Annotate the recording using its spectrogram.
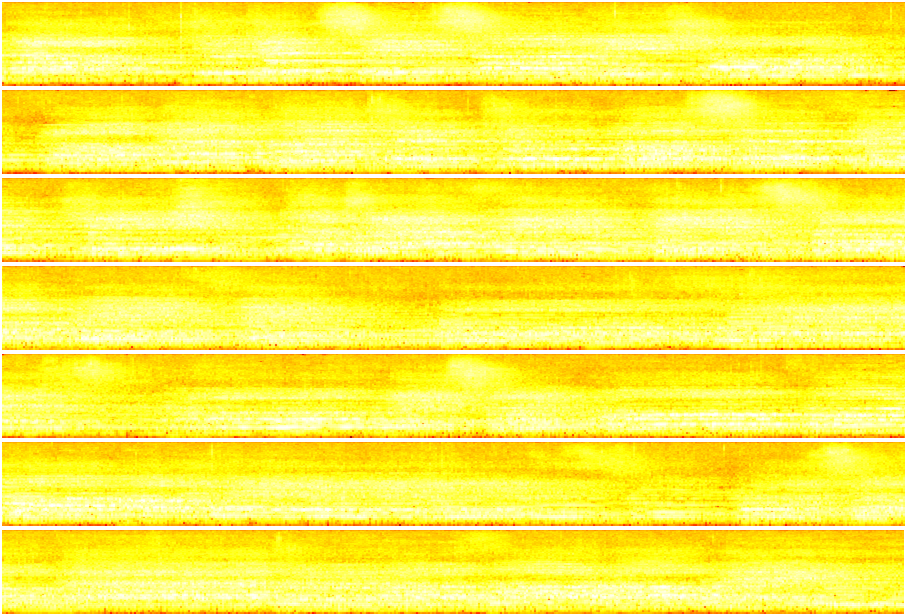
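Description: Mixed-voice community choir of men and women singing together without a break.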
